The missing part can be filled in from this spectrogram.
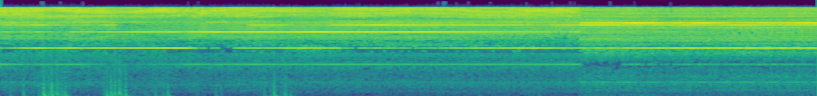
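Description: Clean, steady, very high-pitched whine with no low rumble or roughness; the spindle runs smooth and even.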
